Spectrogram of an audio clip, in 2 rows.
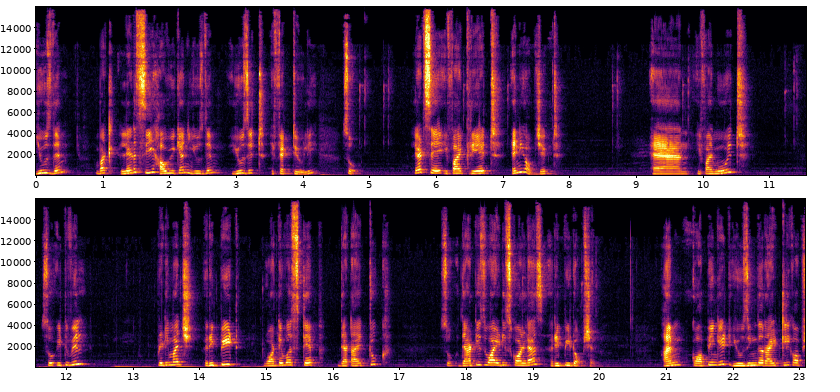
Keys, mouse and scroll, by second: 4.8-11.2 drag, 11.2 right click, 14.3 ctrl+r, 15.1-16.9 scroll down 1, 18.3-18.8 scroll up 1, 18.8 click, 19.7 right click.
